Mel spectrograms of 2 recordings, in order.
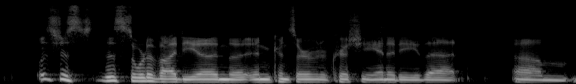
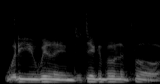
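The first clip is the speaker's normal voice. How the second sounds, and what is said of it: Poor imitation of another person's voice. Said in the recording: “I wish I could do a Charles Bronson voice ... That was terrible.”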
